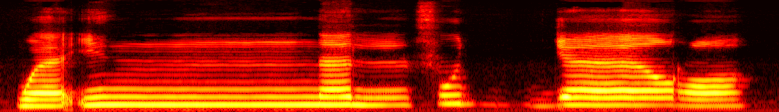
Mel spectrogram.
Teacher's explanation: dibaca sukun dengan jelas kemudian ja di sini ada Mad Thobi'i dibaca panjang dua harakat karena ada Alif yang sebelumnya berharakat fathah wa Innal fujjaro huruf ro Huruf tebal dibaca dengan mengangkat pangkal · huruf ra, huruf tebal dibaca dengan mengangkat pangkal lidah. Lafi, di sini ada mad tabi'i karena ada ya sukun sebelumnya berharakat kasrah, dibaca panjang 2 harakat.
